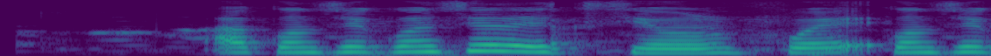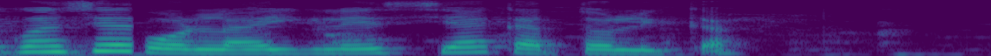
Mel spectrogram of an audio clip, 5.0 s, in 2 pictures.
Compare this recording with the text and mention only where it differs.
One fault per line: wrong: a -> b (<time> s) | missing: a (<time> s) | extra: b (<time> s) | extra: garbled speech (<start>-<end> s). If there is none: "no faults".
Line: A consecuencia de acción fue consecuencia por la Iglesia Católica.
no faults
